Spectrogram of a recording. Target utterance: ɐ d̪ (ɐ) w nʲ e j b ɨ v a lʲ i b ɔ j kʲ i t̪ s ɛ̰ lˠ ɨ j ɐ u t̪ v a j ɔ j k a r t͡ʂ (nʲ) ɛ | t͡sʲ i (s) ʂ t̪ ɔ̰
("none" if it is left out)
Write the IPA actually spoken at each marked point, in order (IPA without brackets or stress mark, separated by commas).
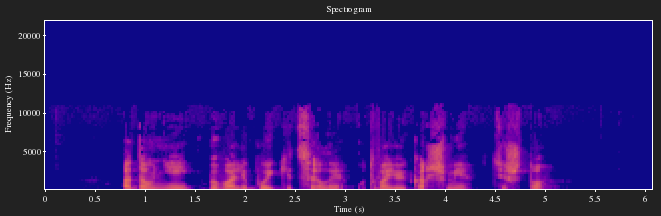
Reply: a, mʲ, none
